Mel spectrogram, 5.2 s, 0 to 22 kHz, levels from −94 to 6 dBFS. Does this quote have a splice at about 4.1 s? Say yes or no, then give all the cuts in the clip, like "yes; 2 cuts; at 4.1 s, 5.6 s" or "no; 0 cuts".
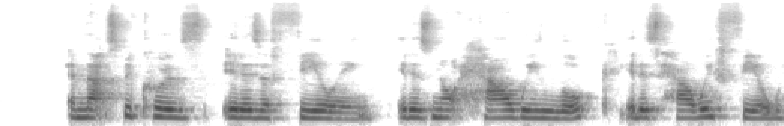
yes; 1 cut; at 4.1 s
